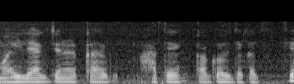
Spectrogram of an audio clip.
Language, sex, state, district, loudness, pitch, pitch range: Bengali, male, Assam, Hailakandi, -19 LUFS, 105 Hz, 100-105 Hz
